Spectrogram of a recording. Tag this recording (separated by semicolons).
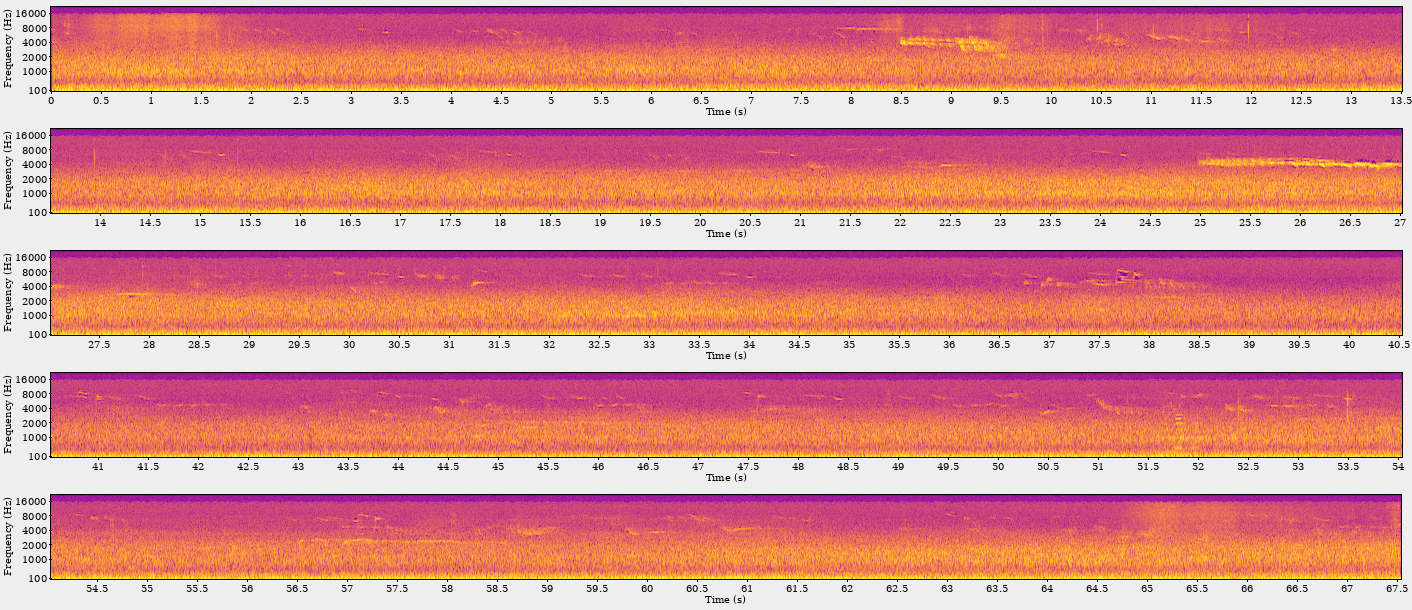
suburban; ambience; day; time; atmos; london; ambiences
